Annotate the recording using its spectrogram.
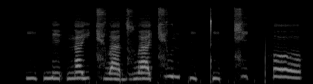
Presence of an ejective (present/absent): absent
